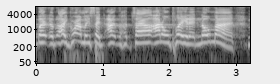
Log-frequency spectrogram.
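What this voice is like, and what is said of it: Folksy rural country dialect. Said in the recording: “I know I'm talking country today”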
